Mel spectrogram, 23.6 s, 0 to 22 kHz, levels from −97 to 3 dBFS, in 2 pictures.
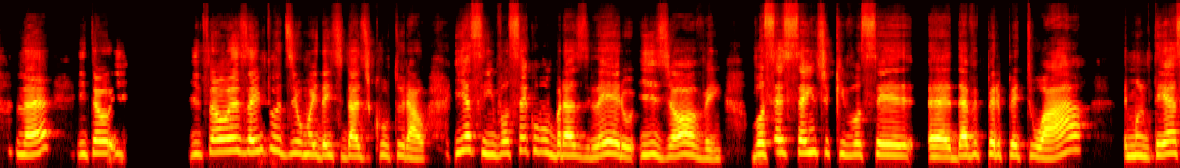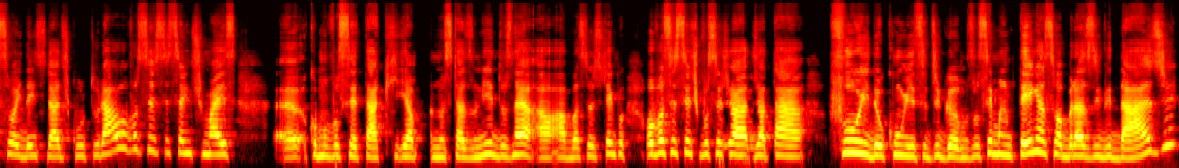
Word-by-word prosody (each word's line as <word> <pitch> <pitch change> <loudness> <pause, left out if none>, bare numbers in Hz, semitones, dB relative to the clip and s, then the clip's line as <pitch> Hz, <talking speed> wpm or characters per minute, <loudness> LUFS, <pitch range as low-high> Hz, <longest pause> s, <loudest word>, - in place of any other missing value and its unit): né, 245 +7 +3 0.3
então 270 +2 0
i 255 -2 -12 0.6
isso 250 +3 -12
é 295 - +2
um 310 - +4
exemplo 320 +2 0
de 260 +1 -9
uma 250 -2 -5
identidade 225 -2 -3
cultural. 210 -7 -4 0.3
E 295 +4 -5
assim, 285 -8 -1
você 270 +6 -6
como 300 -4 -9
brasileiro 230 -1 +1
e 235 +1 -5
jovem, 205 -5 +1 0.3
você 255 +6 +1
sente 285 -1 -2
que 255 -1 -10
você, 235 -1 -2
eh, 205 -1 +6
deve 225 +5 +3
perpetuar 230 - 0 0.4
e 215 - -8
manter 230 +2 -2
a 270 0 0
sua 255 -3 -4
identidade 215 -1 -3
cultural 230 - -1
ou 375 - -7
você 340 -2 -8
se 285 0 -13
sente 270 -3 -6
mais, 245 0 +1 0.4
eh, 200 - -1
como 215 -3 -4
você 215 0 -2
tá 205 0 +2
aqui 195 +2 -3
há 205 - +3 0.2
nos 195 -1 -6
Estados 195 -2 -1
Unidos, 215 -1 -3
né, 240 +1 +6
há 190 -3 +1
há - - 0
bastante 195 +2 -6
tempo? 255 -1 -3 0.2
Ou 250 +1 +5
você 280 +1 +1
sente 275 0 -3
que 225 - -13
você 250 +1 -4
já 235 -2 +6
já 225 -1 +4
tá 220 -2 +3 0.2
fluido 260 -6 +3
com 235 -1 -2
isso, 210 0 -4
digamos? 195 -2 -2
Você 215 +6 -2
mantém 250 +4 +4
a - - +3
sua 245 -3 +1
brasilidade 210 - +4
235 Hz, 170 wpm, -25 LUFS, 210-265 Hz, 0.6 s, eh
